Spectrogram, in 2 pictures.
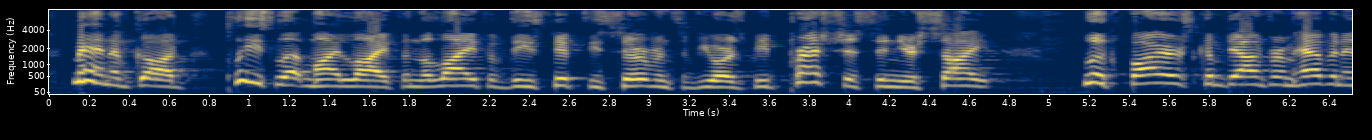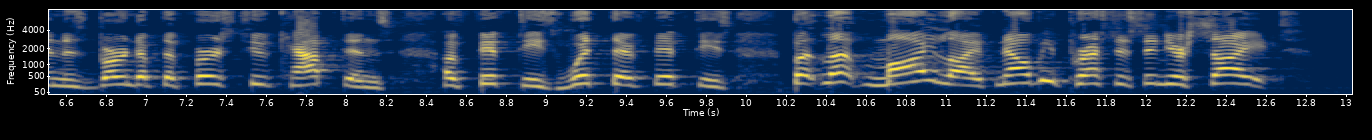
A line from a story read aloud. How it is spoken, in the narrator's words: the third captain of 50 pleaded with him and said to him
